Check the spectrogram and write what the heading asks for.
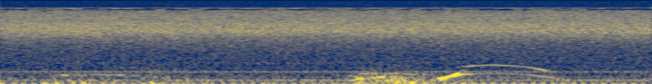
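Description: Near silence: a faint steady hum, with a few faint rising-and-falling calls past the middle.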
